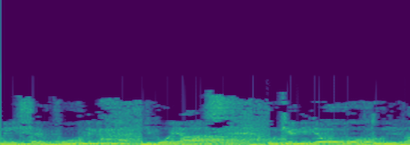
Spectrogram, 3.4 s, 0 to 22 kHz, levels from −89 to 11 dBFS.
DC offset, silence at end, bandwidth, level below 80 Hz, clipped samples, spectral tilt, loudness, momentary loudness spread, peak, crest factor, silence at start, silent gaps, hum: under 0.1%; 0 s; 8 kHz; -34 dBFS; 0.1%; -7.5 dB/octave; -8 LUFS; 3 LU; 0 dBFS; 6 dB; 0 s; none; none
